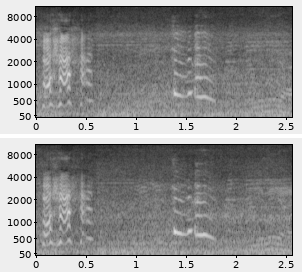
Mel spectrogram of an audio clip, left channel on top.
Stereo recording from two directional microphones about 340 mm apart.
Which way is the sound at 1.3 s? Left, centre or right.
Centre.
